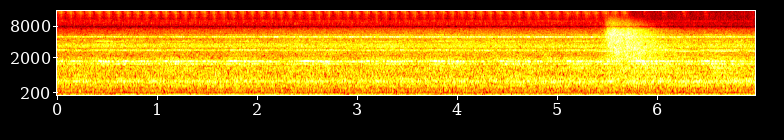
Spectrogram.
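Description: Approaching train: a steady high-pitched wheel squeal over a low rumble, with a short hiss about five and a half seconds in.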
